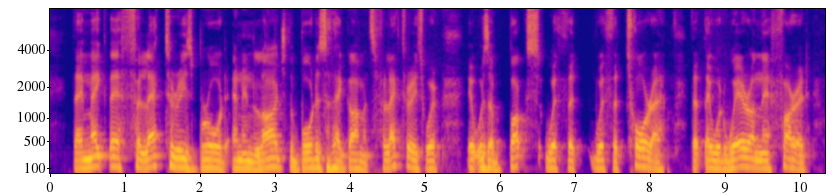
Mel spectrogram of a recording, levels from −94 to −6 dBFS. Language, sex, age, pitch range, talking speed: English, male, 50-69, 100-120 Hz, 175 wpm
